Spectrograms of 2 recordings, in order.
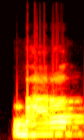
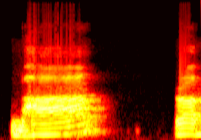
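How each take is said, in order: First: Said in the usual way. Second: "ভারত" split, ভা drawn right out, then রত; very long syllable. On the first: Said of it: "ভারত যদি শব্দটার অক্ষর ইয়ে করি". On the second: Shown as a demonstration. Teacher dividing a word for students, "ভারত" hugely stretched. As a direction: hold the first vowel of "ভারত" very long. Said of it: "অনেক লম্বা".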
